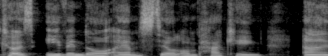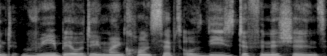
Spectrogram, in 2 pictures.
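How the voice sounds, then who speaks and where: A woman with a Ghanaian accent, fairly slow in pace, in a very clean recording with a silent background. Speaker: podcast host. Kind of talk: solo reflective monologue.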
